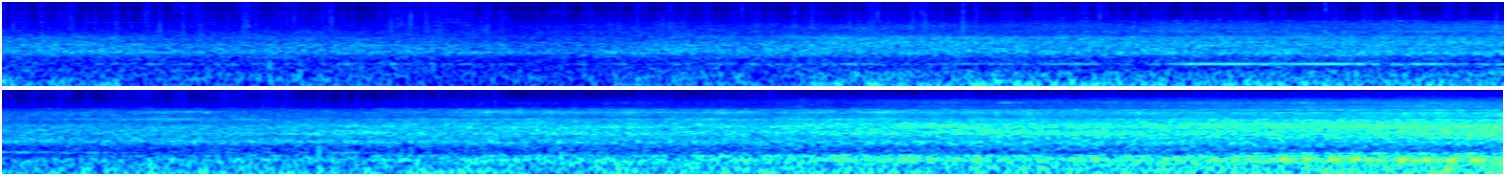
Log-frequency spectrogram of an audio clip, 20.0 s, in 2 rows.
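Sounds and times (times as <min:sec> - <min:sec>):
train rumble and engine drone: 0:00.0 - 0:20.0.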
